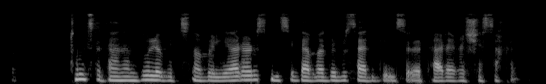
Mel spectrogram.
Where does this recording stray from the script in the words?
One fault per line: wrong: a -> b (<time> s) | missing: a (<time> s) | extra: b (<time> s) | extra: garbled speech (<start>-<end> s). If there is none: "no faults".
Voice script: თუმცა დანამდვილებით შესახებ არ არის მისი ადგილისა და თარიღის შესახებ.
wrong: შესახებ -> ცნობილი (1.9 s)
extra: დაბადების (3.0 s)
